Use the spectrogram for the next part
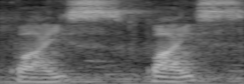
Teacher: são analisadas como uma sequência de oclusiva velar Glide seguida de um ditongo decrescente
